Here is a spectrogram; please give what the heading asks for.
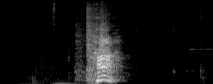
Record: {"exhalation_length": "2.1 s", "exhalation_amplitude": 32766, "exhalation_signal_mean_std_ratio": 0.26, "survey_phase": "beta (2021-08-13 to 2022-03-07)", "age": "65+", "gender": "Male", "wearing_mask": "No", "symptom_none": true, "smoker_status": "Never smoked", "respiratory_condition_asthma": false, "respiratory_condition_other": false, "recruitment_source": "REACT", "submission_delay": "2 days", "covid_test_method": "RT-qPCR"}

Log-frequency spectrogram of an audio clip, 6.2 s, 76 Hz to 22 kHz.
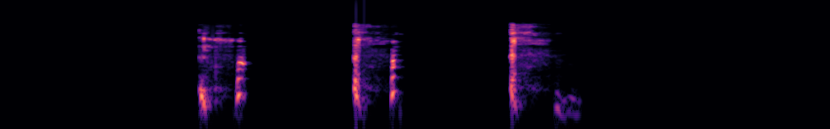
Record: {"three_cough_length": "6.2 s", "three_cough_amplitude": 32767, "three_cough_signal_mean_std_ratio": 0.18, "survey_phase": "beta (2021-08-13 to 2022-03-07)", "age": "45-64", "gender": "Female", "wearing_mask": "No", "symptom_none": true, "symptom_onset": "8 days", "smoker_status": "Ex-smoker", "respiratory_condition_asthma": false, "respiratory_condition_other": false, "recruitment_source": "REACT", "submission_delay": "1 day", "covid_test_result": "Negative", "covid_test_method": "RT-qPCR"}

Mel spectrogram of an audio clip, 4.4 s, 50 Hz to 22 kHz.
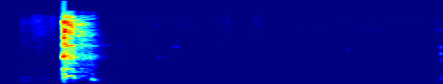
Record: {"cough_length": "4.4 s", "cough_amplitude": 32767, "cough_signal_mean_std_ratio": 0.16, "survey_phase": "alpha (2021-03-01 to 2021-08-12)", "age": "45-64", "gender": "Female", "wearing_mask": "No", "symptom_none": true, "symptom_onset": "12 days", "smoker_status": "Never smoked", "respiratory_condition_asthma": false, "respiratory_condition_other": false, "recruitment_source": "REACT", "submission_delay": "2 days", "covid_test_result": "Negative", "covid_test_method": "RT-qPCR"}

